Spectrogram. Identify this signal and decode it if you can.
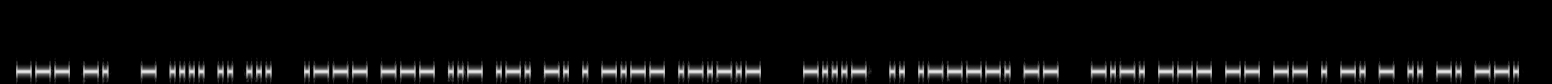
Morse code, heard as a keyed tone, about 25 wpm, 600 Hz. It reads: ON THIS JOURNEY. <BT> I'M COMMENTING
